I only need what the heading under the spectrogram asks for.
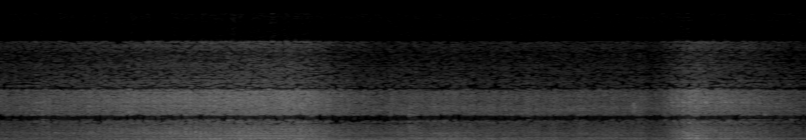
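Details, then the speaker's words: Hero Duet scooter after repair of an excessive engine noise, with body panels refitted: quiet, even idle hum with no knocking or rattle; the engine now sounds healthy. "तो engine का sound तो बहुत बढ़िया हो चुका है आप लोगों शायद मोबाइल में ना सुनाई दे रहा है बट यहां पर बहुत बढ़िया आवाज ऐसे हमारी होनी चाहिए"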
